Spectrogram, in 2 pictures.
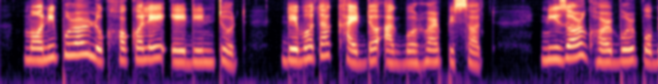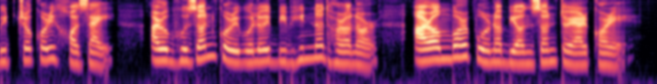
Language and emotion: Assamese, neutral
